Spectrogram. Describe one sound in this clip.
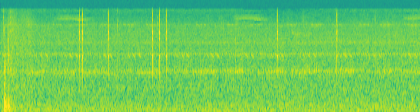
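Short interface clicks tick now and then.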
